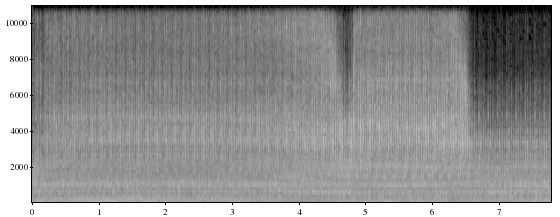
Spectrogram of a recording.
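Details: Vectra 2.0 16v engine at idle: a fast, steady top-end ticking of about three to four per second over a smooth idle. The owner suspects the hydraulic lifters or a stud bolt; the cause is not confirmed.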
